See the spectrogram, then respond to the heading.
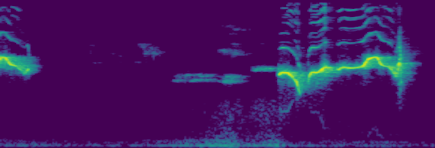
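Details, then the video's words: Lure song of an Oriental magpie-robin intended to agitate rival magpie-robins: a short high whistle, a quiet pause with soft low sounds, then a loud, smoothly rising and falling whistled phrase with buzzy overtones. "kacer manapun jelas nyaut oleh kicau pancingan kacer buka ekor! kacer dijamin emosi"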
